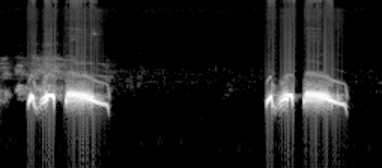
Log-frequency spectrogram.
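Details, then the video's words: Spotted dove singing the urging 'thúc gù' coo with a 'thổ' deep voice, used to stir wild birds. Two evenly spaced low phrases, each a quick double coo then a long descending note. "chim cu gáy giọng thổ bài bản thúc gù, chim cu gáy đất bài bản gù thúc, chim cu gáy kích bổi"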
